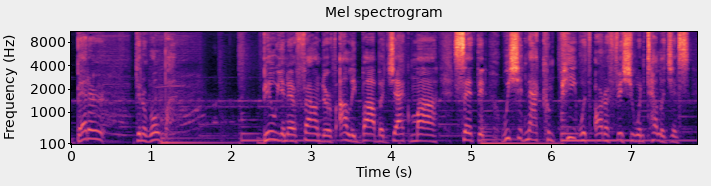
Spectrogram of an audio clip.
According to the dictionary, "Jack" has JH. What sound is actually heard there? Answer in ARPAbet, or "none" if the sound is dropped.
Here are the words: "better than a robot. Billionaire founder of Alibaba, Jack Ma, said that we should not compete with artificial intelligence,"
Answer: JH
